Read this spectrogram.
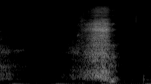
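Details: A single soft, acted sneeze from an adult woman role-playing a superhero with a cold, with a brief indrawn breath and a hissing burst in a quiet room; simulated sneeze.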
